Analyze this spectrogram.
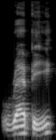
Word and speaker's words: Rebbe: In Israel, the term used in late antiquity was Rebbe, that's the actual pronunciation, which means my greatness, my largeness, which is translated to be my teacher.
